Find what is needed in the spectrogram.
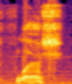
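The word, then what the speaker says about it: Flèche: so flesh and that's that's actually how you pronounce it flesh because it's a fun fact flesh in French means arrow and if you think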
